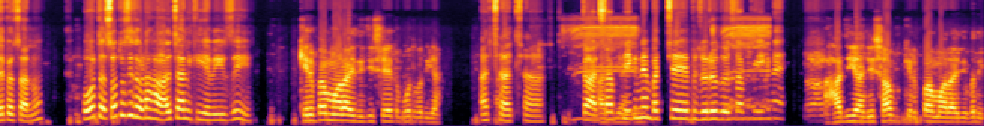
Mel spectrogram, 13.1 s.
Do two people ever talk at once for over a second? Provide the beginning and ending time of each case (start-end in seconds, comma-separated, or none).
none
